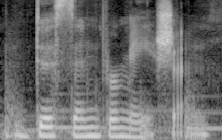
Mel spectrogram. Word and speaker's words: disinformation: In these cases, they're spreading disinformation. Disinformation with an emphasis on may, the fourth syllable.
